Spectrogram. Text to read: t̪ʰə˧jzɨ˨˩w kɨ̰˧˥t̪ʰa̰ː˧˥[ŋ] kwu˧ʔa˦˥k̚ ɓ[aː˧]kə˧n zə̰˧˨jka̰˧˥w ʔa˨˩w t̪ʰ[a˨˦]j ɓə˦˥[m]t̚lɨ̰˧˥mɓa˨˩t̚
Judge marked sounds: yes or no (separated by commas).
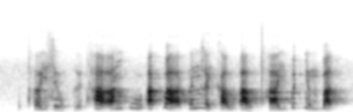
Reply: yes, no, yes, no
